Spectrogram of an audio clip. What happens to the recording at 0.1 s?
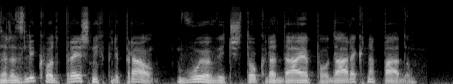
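At 0.1 s you're hearing Opus compression, and it isn't confined to that moment: it runs through the whole clip. The speech keeps its full bandwidth, up to about 20.2 kHz, but it sounds rough and grainy. That points to Opus in its music mode, likely at a tight rate around 24 kbps. It holds each band's energy but fills thin bands with folded or noise-like content, so the tone turns noisy rather than swirly.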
